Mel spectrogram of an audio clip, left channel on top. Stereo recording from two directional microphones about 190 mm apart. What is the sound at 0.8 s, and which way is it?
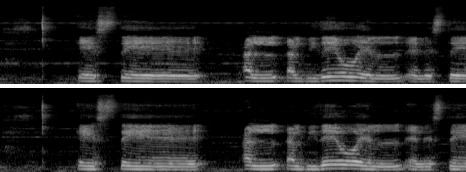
Speech, 20° right (ahead or behind).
